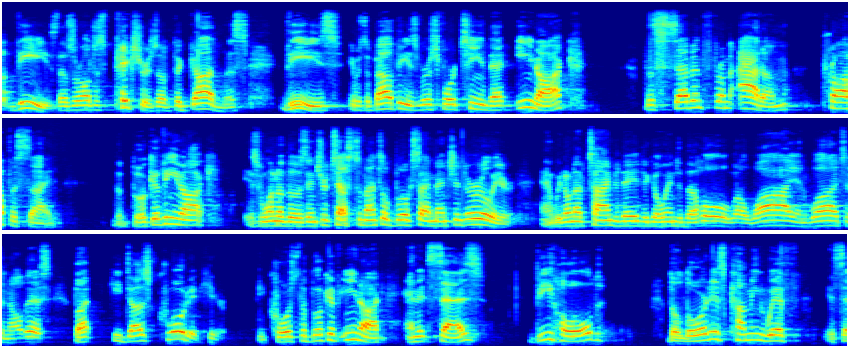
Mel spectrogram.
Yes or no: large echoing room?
yes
